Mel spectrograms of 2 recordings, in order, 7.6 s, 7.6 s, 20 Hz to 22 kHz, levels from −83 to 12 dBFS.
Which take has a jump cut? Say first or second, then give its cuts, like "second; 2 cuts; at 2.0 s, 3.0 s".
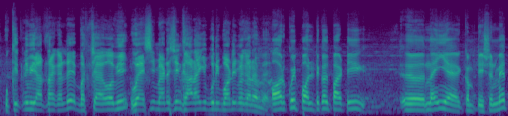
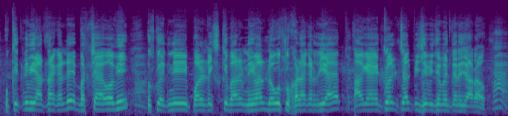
first; 2 cuts; at 1.9 s, 4.1 s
